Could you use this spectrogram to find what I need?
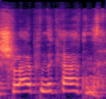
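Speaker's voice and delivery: put-on high, light child voice; a lightly voiced little girl; girl's voice. The girl brings treats to grandmother, high and light.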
